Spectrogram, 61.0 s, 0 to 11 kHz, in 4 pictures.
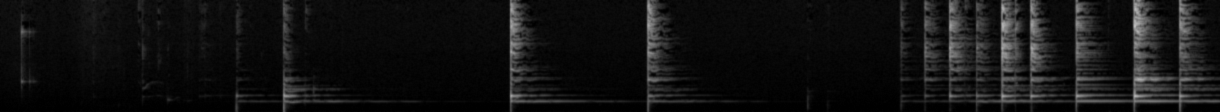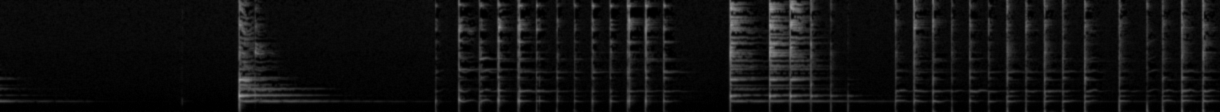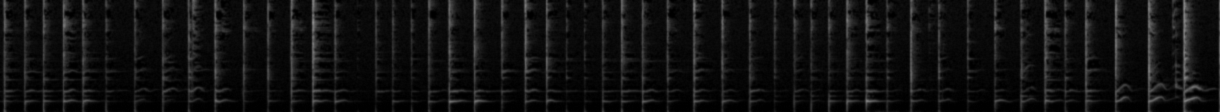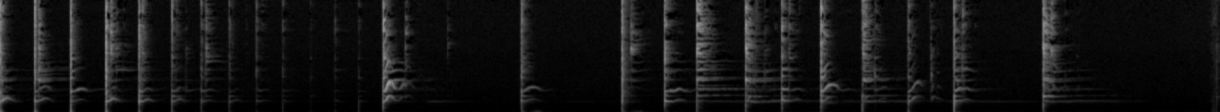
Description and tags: Stainless Steel Bottle with Water Percussion Improv
I'm percussively hitting and swinging my "klean kanteen" stainless steel waterbottle, filled with a little bit of water.
"27 oz 800ml 18/8 stainless"
Wikipedia on 18/8 stainless:
"SAE 304 stainless steel, also known as A2 stainless steel (not the same as A2 tool steel) or 18/8 stainless steel, European norm 1.4301, is the most common stainless steel. The steel contains both chromium (usually 18%) and nickel (usually 8%) metals as the main non-iron constituents.[1] It is an austenite steel. It is not very electrically or thermally conductive and is non-magnetic. It has a higher corrosion resistance than regular steel and is widely used because of the ease in which it is formed into various shapes. It contains 17.5–20% chromium, 8–11% nickel, and less than 0.08% carbon, 2% manganese, 1% silicon, 0.045% phosphorus, and 0.03% sulfur.[2]"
